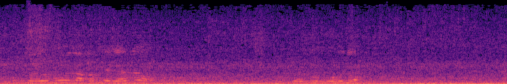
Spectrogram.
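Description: A young man speaks nearby.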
